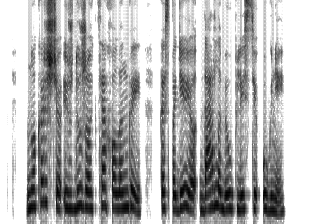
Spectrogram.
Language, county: Lithuanian, Alytus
